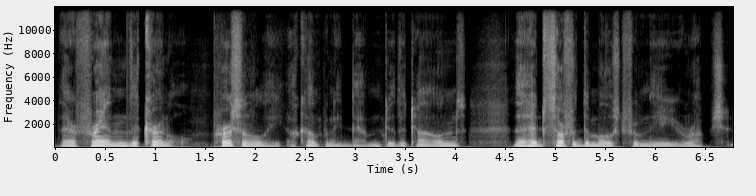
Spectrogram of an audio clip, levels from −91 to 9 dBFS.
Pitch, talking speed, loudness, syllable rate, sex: 130 Hz, 160 wpm, -19 LUFS, 5.1 syllables/s, male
